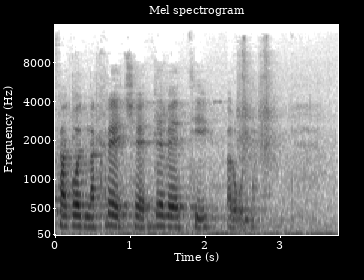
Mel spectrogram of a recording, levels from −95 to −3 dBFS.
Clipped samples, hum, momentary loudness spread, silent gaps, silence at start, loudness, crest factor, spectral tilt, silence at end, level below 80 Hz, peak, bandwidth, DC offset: under 0.1%; none; 24 LU; none; 0 s; -22 LUFS; 20 dB; -6.5 dB/octave; 0 s; -40 dBFS; -2 dBFS; 13.5 kHz; under 0.1%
